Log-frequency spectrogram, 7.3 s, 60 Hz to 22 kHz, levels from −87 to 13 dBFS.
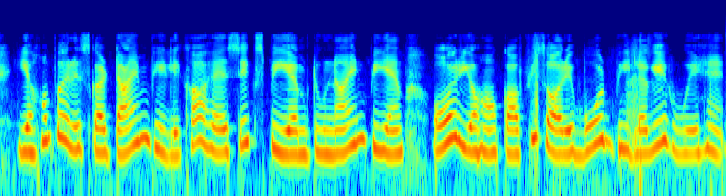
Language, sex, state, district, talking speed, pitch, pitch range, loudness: Hindi, female, Maharashtra, Chandrapur, 175 wpm, 235 Hz, 225-295 Hz, -15 LUFS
